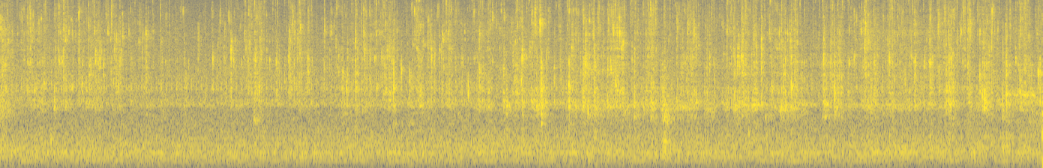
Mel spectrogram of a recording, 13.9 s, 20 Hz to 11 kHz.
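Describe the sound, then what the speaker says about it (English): Liquid poured slowly into a container for stripping a 1971 Oldsmobile 442 model kit gives a faint, steady trickle and fizz, close and continuous without voices. "I'm just pouring it slowly because I don't want to splash around."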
